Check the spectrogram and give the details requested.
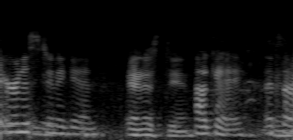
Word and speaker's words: Ernestine: I did say it right say Ernestine again Ernestine okay that's all right all right so what's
